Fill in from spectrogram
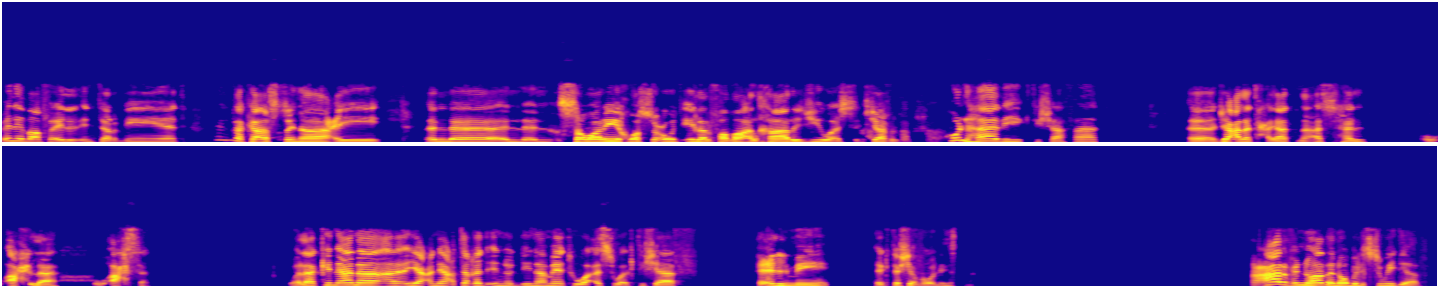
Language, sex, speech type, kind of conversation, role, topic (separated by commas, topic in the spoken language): Arabic, male, conversation, unstructured, none, إزاي الاكتشافات العلمية بتأثر على حياتنا اليومية؟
